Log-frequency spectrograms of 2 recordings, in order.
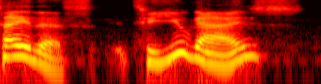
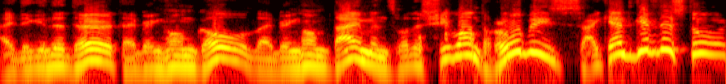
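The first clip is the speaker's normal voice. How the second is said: mock Yiddish-accented voice; 3 semitones lower than usual. Describing his fantasy setting, the speaker voices a hill dwarf in a yiddish accent. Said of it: "the hill dwarves are Yiddish".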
